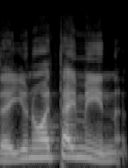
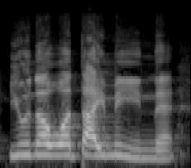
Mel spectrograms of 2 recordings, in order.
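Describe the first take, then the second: First: It is said in the speaker's ordinary accent. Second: It is said in an imitated Italian accent.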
